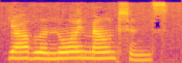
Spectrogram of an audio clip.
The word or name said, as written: yablonoi mountains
